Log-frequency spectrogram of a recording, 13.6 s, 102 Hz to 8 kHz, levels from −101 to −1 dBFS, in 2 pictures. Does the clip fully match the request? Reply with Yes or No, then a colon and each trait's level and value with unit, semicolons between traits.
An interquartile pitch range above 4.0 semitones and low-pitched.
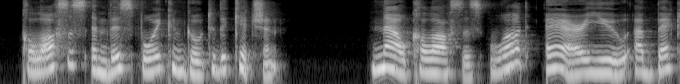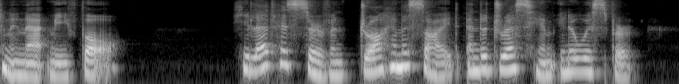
No: average, 4.6 semitones; high, 195 Hz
